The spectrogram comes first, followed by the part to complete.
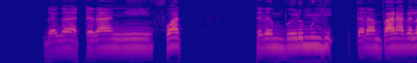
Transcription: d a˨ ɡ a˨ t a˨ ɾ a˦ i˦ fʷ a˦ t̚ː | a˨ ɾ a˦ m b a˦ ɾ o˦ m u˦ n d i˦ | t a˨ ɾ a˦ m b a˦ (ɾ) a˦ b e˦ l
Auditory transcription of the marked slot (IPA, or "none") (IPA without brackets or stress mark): ɾ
